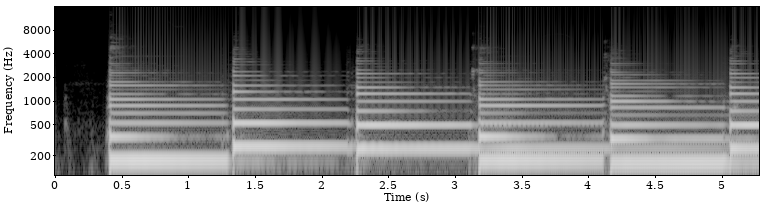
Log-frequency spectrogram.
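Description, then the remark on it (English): Guide tones (the third and seventh) of a 2-5-1 progression of D minor 7, G7 and C major 7, played as a series of six sustained two-note chords, each struck about once a second with a clean, steady, organ-like tone and no talking. “now I'm going to go play through the guide tones of each chord, D minor 7, G 7, and C major 7, one after each other.”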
